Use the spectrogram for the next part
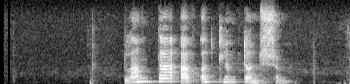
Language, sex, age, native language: Icelandic, female, 40-49, Icelandic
